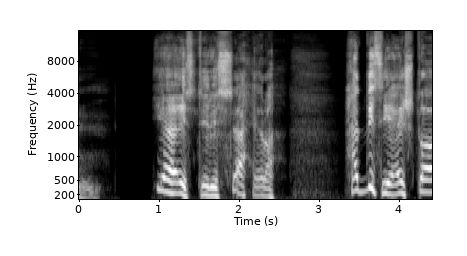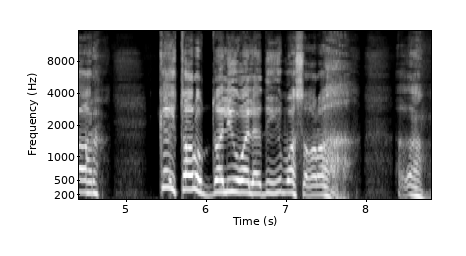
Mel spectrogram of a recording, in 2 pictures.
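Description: An elderly man speaks with feeling.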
